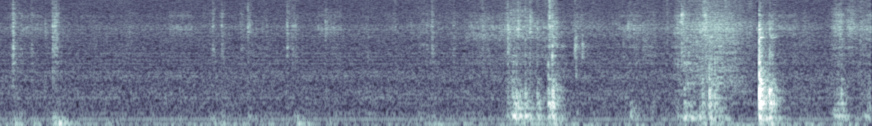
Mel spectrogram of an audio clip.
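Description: Small hand gouge cutting fine grooves into a wooden carving: after a quiet start, a few short scraping cuts come in the second half, with a sharp click a little after five seconds as the tool snaps through the wood. A faint steady hum runs underneath.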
